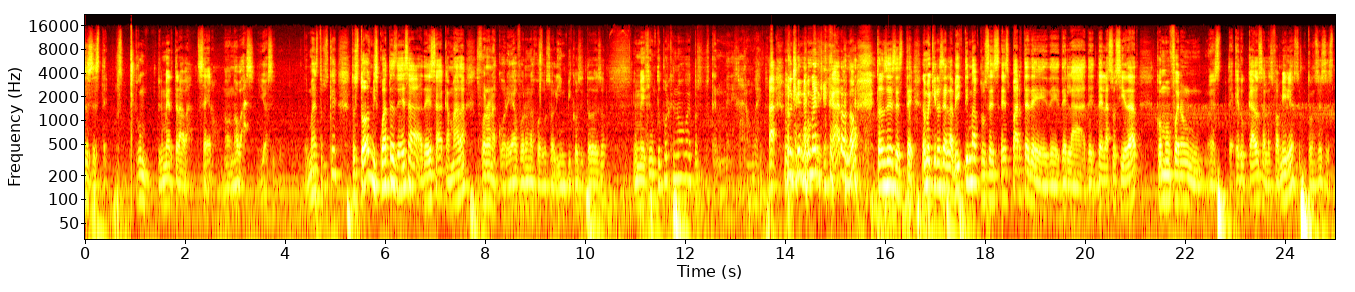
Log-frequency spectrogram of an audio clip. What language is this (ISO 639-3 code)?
spa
